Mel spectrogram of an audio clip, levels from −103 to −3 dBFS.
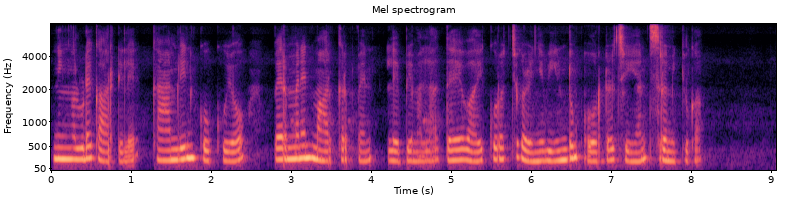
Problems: none marked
